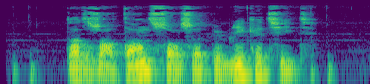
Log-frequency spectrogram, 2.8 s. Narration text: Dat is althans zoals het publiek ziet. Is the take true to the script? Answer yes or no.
no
